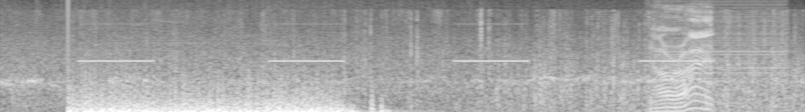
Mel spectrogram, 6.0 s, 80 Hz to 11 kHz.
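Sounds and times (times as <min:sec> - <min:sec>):
loud roaring rumble: 0:00.5 - 0:03.5
phone app proximity alarm high-pitched electronic beeps: 0:00.5 - 0:04.0, 0:04.8 - 0:06.0.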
